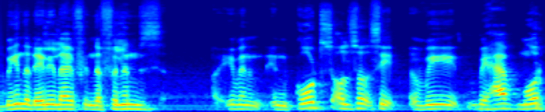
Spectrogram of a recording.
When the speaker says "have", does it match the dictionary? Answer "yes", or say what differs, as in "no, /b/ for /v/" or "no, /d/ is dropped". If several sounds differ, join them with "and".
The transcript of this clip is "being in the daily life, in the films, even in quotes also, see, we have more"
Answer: yes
